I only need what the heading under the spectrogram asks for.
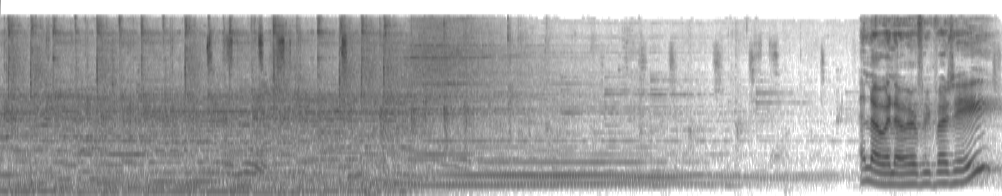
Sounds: Music, Speech

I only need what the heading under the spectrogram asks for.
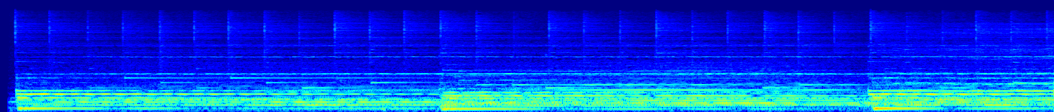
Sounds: Vibraphone

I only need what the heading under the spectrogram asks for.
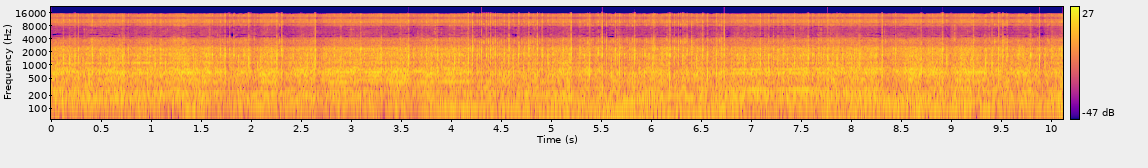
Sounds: Vehicle

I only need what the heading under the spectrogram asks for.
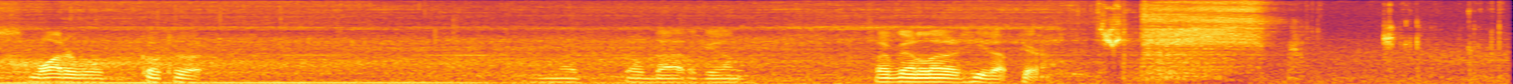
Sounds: Steam, Speech

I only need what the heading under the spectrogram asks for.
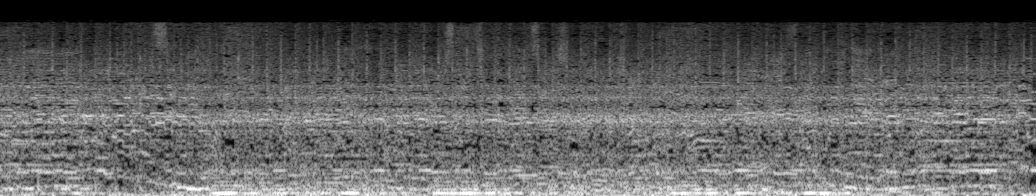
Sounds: Strum, Guitar, Acoustic guitar, Music, Plucked string instrument, Musical instrument, Electric guitar

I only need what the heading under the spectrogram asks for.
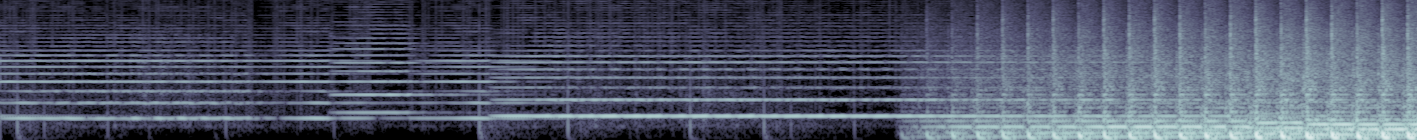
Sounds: Strum, Guitar, Plucked string instrument, Music, Bass guitar, Musical instrument

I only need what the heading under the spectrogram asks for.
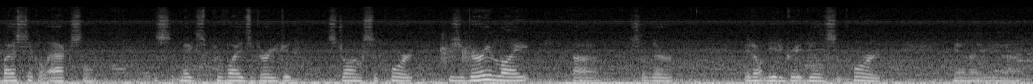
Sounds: Speech

